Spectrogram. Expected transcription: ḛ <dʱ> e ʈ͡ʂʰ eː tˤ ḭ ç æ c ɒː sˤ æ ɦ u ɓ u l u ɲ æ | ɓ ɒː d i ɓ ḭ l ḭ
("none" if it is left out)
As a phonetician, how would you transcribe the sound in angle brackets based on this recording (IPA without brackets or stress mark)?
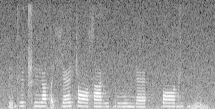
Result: dʱ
